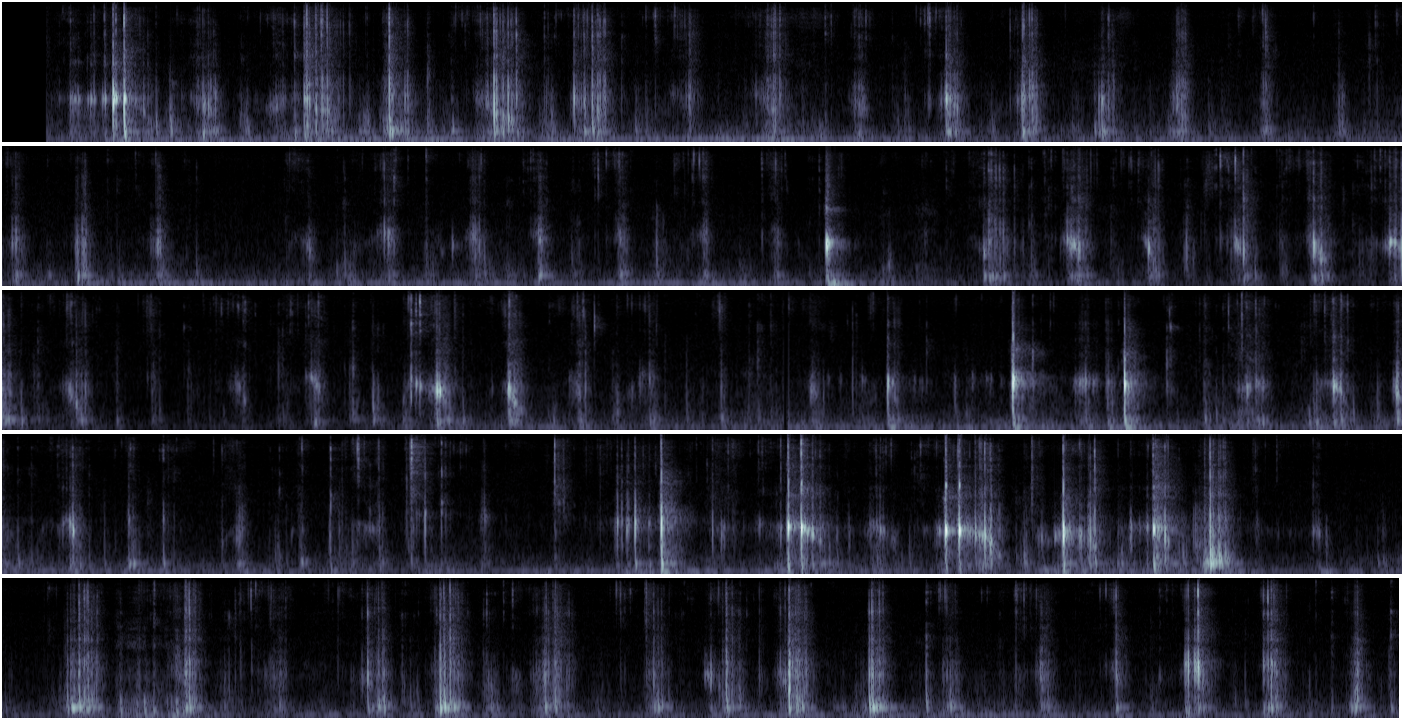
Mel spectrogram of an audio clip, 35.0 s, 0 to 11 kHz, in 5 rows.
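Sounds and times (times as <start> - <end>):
chewing and biting clay: 0.2 - 34.9.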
